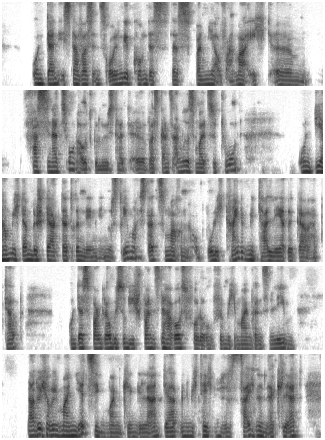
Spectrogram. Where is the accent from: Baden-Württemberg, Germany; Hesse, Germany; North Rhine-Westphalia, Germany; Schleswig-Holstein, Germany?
Schleswig-Holstein, Germany; Ahrensburg; Ich bin gebürtig aus dem Norden, also in der Nähe von Hamburg, Ahrensburg, wenn einem das was sagt. Gibt es ein schönes Wasserschloss. Da meine ganze Jugendzeit verbracht, war viel in Dänemark früher.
